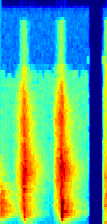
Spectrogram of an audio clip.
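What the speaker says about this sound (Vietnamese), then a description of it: "Cắt chung hành với ngò cho thơm và có độ nhuyễn đều" A knife chops through a pile of scallions and cilantro for chicken pho, giving two soft, separate strokes on a board close by. A short silence follows before the next sound starts.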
